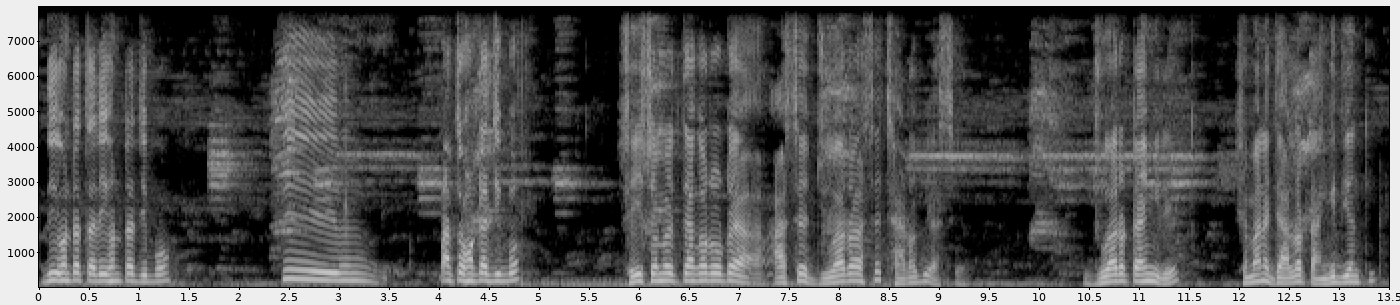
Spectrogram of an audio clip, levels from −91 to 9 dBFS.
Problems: none marked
